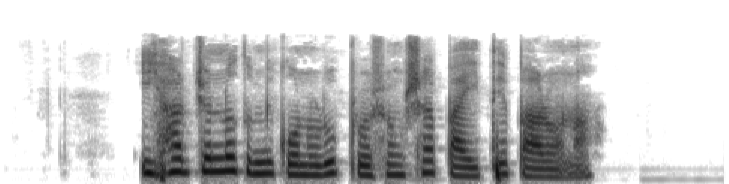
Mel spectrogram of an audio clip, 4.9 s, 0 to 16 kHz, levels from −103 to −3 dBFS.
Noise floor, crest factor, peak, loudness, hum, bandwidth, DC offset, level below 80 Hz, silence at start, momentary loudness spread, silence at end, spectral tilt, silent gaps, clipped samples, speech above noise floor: -74 dBFS; 16 dB; -2 dBFS; -18 LUFS; none; 7.6 kHz; under 0.1%; -56 dBFS; 0.95 s; 9 LU; 0.9 s; -6.5 dB/octave; none; under 0.1%; 57 dB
